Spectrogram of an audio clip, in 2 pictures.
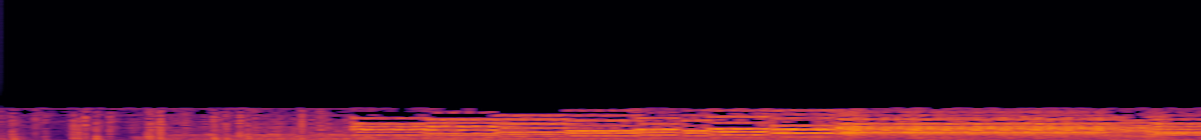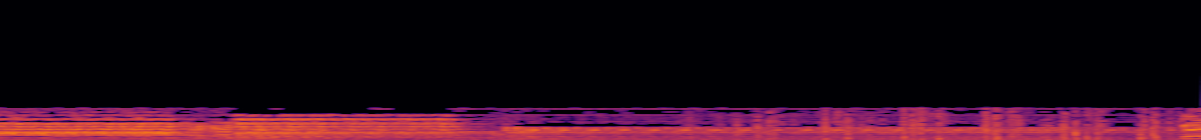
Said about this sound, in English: stretch out that horse of yours. We got some riding to do.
